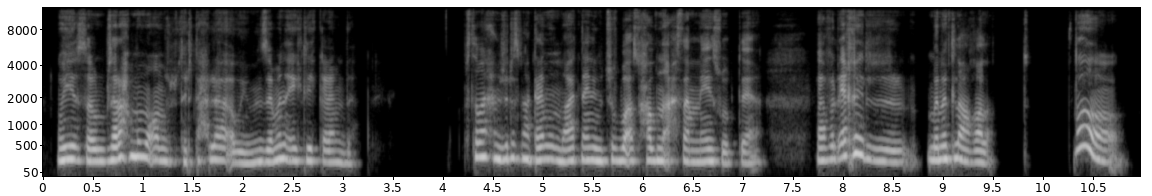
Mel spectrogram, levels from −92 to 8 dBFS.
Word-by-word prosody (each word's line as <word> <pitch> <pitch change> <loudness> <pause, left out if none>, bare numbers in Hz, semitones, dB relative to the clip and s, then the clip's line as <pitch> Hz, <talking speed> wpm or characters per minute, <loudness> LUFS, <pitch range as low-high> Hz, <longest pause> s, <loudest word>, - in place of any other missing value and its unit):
وهي 235 +1 +5
ص 220 - -5
بصراحة 230 +7 +3
ماما 265 -5 +3
آه، - - -1
مش 210 -1 -3
بترتاح 210 +3 -8
لها 230 -1 0
أوي 180 -1 -2
من 190 +3 -1
زمان 215 +5 +2
قالت 215 0 -3
لي 215 - +2
الكلام 195 -3 -4
ده. 175 0 -12 1.0
بس - - -15
طبعًا 275 0 +3
إحنا 255 -3 +1
مش 235 - +3
بنسمع 250 0 0
كلام 230 +1 +1
امهاتنا 220 0 0
يعني 225 -1 +2
بنشوف 215 +1 0
بَقى 220 - +2
صحابنا 220 0 0
أحسن 210 -3 -2
ناس 205 0 -1
وبتاع، 180 +2 -7 0.5
ففي 225 +2 0
الآخر 295 +6 +4 0.6
بنطلع 240 0 +2
غلط، 195 -2 -2 1.0
آه. - - -1
220 Hz, 185 wpm, -23 LUFS, 205-240 Hz, 1.0 s, وهي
